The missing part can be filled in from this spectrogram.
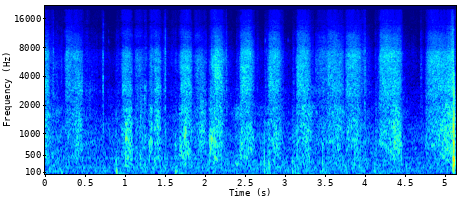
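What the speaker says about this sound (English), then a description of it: "a magic eraser works so well on this" Magic eraser scrubbing a dirty patio cushion, rhythmic back-and-forth rubbing strokes at a steady pace, close and soft with no talk.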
